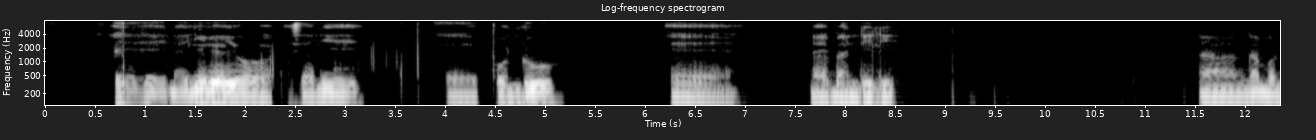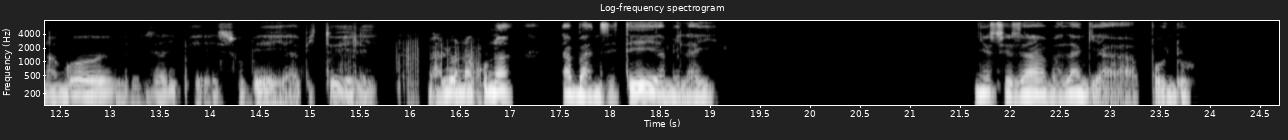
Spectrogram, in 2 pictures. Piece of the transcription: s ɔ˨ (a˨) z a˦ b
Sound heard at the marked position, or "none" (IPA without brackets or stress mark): e˨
